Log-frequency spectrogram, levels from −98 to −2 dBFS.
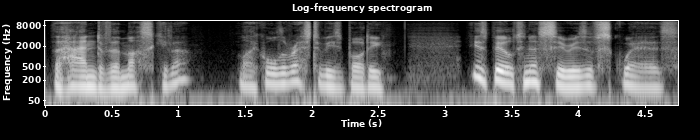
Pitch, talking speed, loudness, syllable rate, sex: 140 Hz, 240 wpm, -20 LUFS, 6.6 syllables/s, male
